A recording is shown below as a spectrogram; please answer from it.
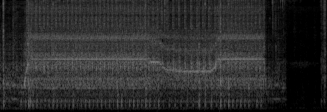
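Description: Sewing machine running a steady straight stitch down a sweatshirt seam, a fast even needle rhythm at close range, continuous and loud for about four seconds before stopping.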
